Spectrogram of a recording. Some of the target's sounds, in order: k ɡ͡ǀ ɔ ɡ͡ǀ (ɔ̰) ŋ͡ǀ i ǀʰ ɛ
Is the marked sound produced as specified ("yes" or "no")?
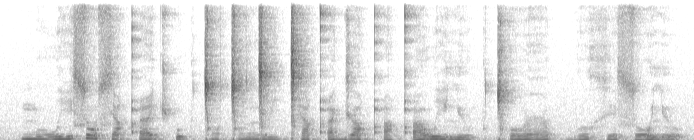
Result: no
